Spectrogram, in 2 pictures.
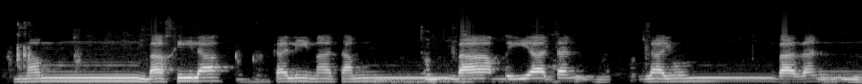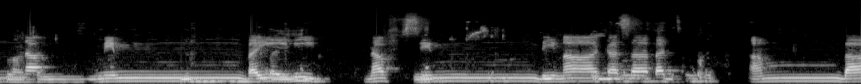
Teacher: سب مثالوں میں نون ساکن یا تنوین کے بعد با ہے، تو اسی لیے جو ساؤنڈ ہے نون ساکن کی میم میں بدل رہی ہے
